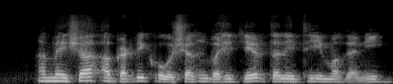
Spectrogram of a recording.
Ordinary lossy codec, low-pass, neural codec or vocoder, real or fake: AAC, 48 kbps; 10.8 kHz; codec, 16 kHz in and 24 kHz out, 0.6 kbps, FocalCodec, streaming, 4096 codes; fake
